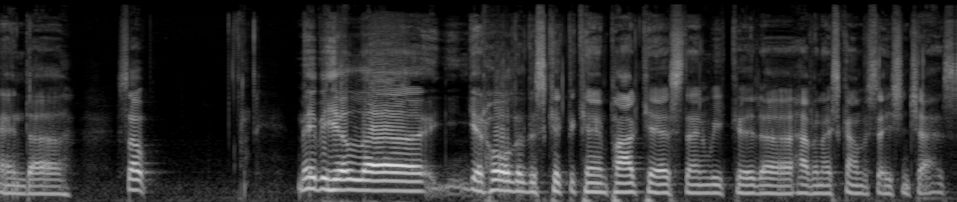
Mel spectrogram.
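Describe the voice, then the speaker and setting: With a New York accent, a man speaks at a very slow pace and medium pitch, leaving long, frequent pauses, with ordinary pitch variation. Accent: New York (Bronx). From New York, the Bronx. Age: 70s. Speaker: podcast host. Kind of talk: casual monologue. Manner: halting, many fillers and repeats.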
